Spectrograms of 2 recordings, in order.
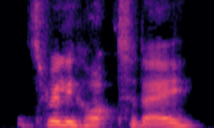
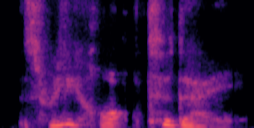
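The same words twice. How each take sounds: First: It is said openly, not like a secret. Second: It is said like telling a secret.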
